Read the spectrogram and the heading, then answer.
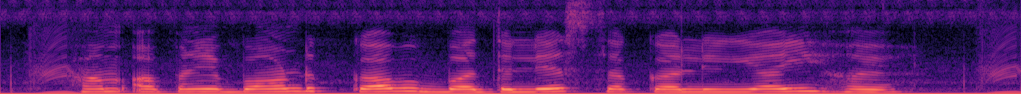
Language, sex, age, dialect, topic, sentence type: Magahi, female, 25-30, Central/Standard, agriculture, statement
